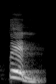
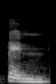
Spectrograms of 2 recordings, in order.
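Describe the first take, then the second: First: The word is said with the tho tone. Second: The word is said with the ek tone. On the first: "ใส่ไม่โท" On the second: "ใส่ไม่เอก"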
